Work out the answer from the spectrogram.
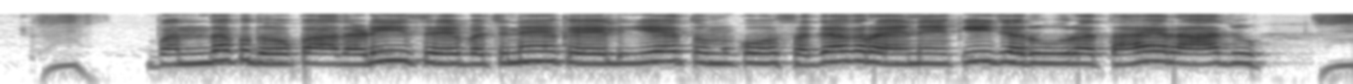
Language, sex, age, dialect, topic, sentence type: Hindi, female, 41-45, Kanauji Braj Bhasha, banking, statement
